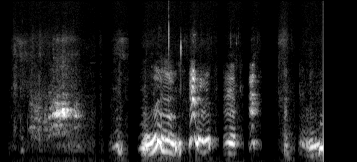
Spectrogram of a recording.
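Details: Playful German Shepherd puppies in a play-biting game make a run of squeaky whimpers followed by rough, wavering growl-yips and short barks, about six bursts in quick succession, with no other sounds behind them.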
